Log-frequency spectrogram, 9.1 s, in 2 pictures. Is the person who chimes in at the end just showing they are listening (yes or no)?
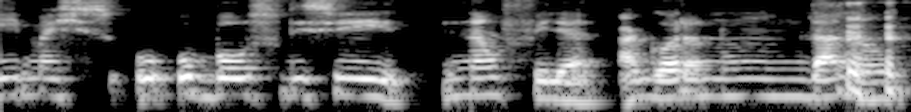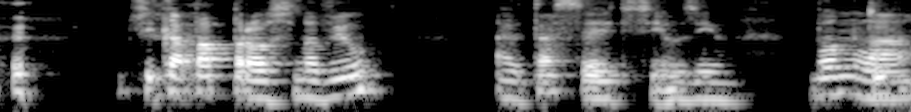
no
